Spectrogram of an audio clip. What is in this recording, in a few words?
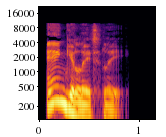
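"angulately", British English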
